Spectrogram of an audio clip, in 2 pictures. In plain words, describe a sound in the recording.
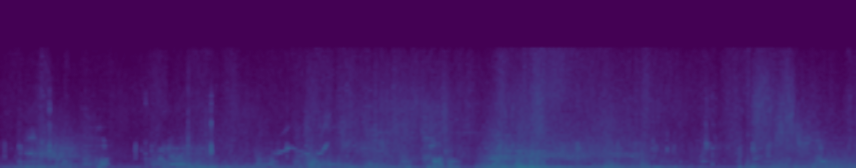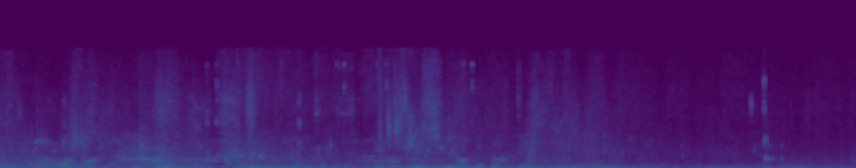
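Game combat sounds whoosh and crash in quick bursts.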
